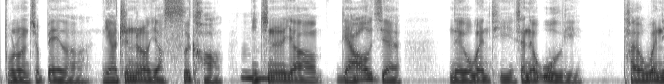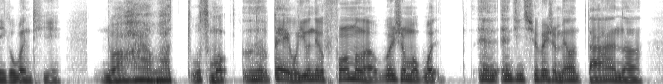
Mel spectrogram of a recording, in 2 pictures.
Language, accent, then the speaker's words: Chinese; United States; 因为从小在美国就玩轻松，所以没有那压力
